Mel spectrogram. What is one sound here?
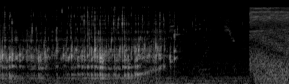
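Coffee pours into a cup with a rising gurgle.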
